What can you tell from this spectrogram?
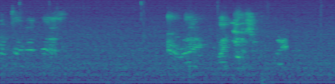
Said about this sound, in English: that's my wife's cell phone, actually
